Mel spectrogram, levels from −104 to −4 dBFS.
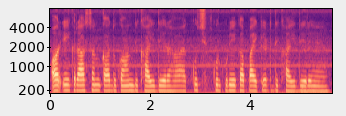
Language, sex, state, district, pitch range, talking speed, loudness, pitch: Hindi, female, Jharkhand, Deoghar, 175-185 Hz, 180 wpm, -20 LUFS, 180 Hz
